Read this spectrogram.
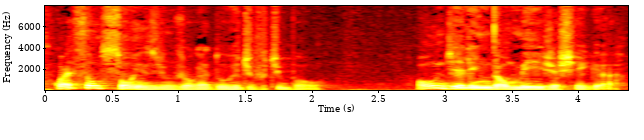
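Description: A male sports reporter reading interview questions and scripted narration in a measured, formal way. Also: mid-range voice, sing-song, gravelly, warm tone.

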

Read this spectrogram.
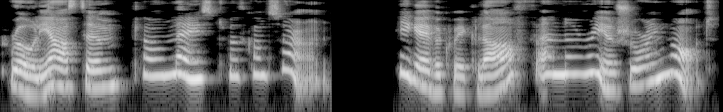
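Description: A woman reading scripted fiction aloud as a narrator, with an expressive storytelling delivery. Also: sits high, takes it slowly. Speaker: podfic narrator.

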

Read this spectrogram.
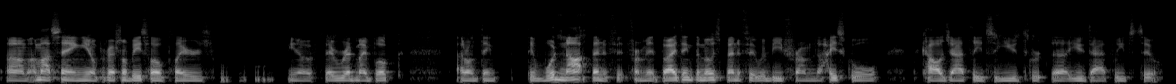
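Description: Young male author, very low voice, loose rambling delivery with lots of ums. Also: completely flat delivery, fairly quick, darkish tone. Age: 20s. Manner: rambling, many fillers and restarts. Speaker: author and former college baseball player. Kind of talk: casual interview answers.

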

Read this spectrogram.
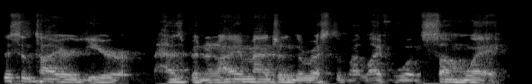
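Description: A man who grew up speaking Latvian, a podcast guest talking in an earnest, reflective way with halting restarts. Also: on the low side, steady tone. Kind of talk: casual interview chat. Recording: roomy echo.

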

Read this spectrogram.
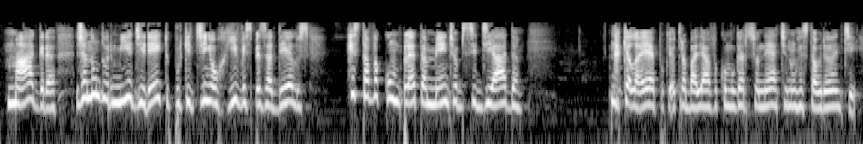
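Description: A woman's voice: on the high side, darkish tone, close to an everyday voice. An actress playing a grave, devout woman in a radio drama, speaking solemnly and earnestly with a Brazilian accent. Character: grave, devout woman friend, counselling and recalling family tragedy. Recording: dull, lo-fi radio drama recording.

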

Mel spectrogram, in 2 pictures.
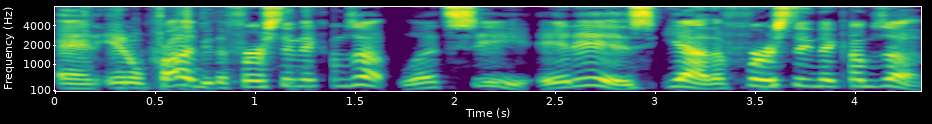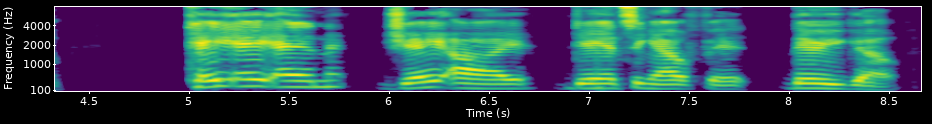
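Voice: mid-range voice, lively intonation, moderate pace, dry recording. A podcast host chatting casually in an opinionated ramble, emphatic and sweary, often repeating phrases for emphasis.

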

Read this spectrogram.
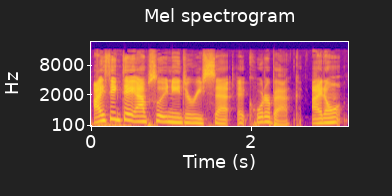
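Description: A woman's voice: mid-range voice, lively intonation, quick pace, a bit bright, clear, resonant tone, no room sound. A woman co-hosting a casual sports chat, emphatic and repeating her points for effect. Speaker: sports talk show co-host.

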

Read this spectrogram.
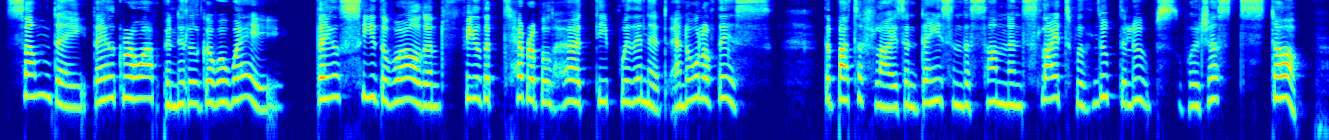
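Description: A woman's voice: big pitch swings, no room sound, clean studio sound, heavily acted. A woman voicing an anguished, innocent male angel with a plaintive, pleading way of speaking, in an audiobook. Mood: sorrowful. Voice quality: high, plaintive. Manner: moaning, drawn-out pleading.

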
